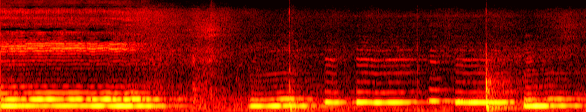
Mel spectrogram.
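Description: A young man's unaccompanied voice holds the last sung note of a song line for about a second and a half, then, after a short pause, hums a few more notes of the melody.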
